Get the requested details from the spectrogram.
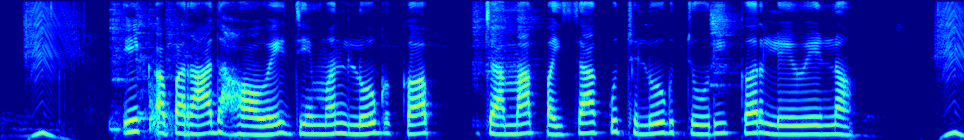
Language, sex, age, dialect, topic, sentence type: Bhojpuri, female, 18-24, Western, banking, statement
